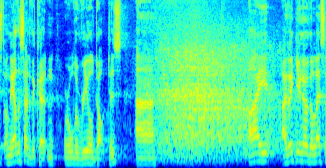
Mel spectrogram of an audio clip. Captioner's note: laughter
